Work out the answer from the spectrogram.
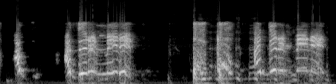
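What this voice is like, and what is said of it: Comic character voice of a bat. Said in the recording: “I could do my impression of the Wuhan bat ... Sounds just like him.”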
